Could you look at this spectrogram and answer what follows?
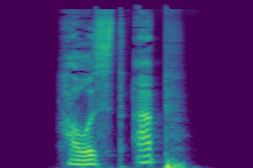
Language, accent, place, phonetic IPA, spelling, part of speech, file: German, Germany, Berlin, [ˌhaʊ̯st ˈap], haust ab, verb, De-haust ab.ogg
- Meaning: second-person singular present of abhauen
